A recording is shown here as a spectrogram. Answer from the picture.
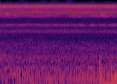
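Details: Evening insect chorus of crickets in Chakdah after an evening rain, with continuous layered high-pitched trilling and a low hum beneath, plus a brief soft thump near the end.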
